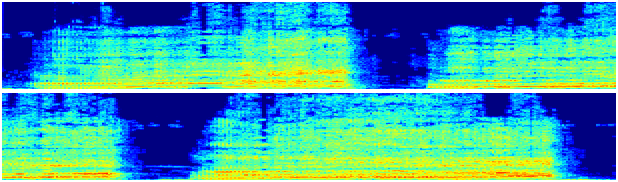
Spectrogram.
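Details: Pig screaming in three sustained, harsh squeals of roughly one and a half seconds each, evenly spaced by brief quiet gaps.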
